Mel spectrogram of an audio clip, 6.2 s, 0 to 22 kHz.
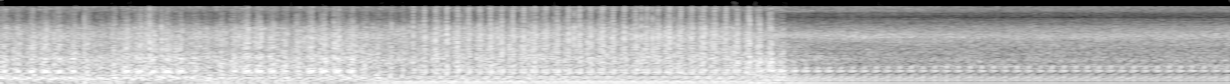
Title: Hino Trucks Engine Sound Problem Part 2 #shortvideo #ahammadmechanic #hinotrucks #hinoengine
